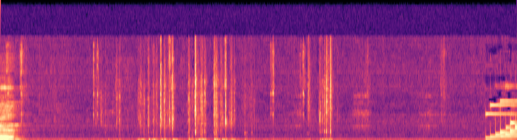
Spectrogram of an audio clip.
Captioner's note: typing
